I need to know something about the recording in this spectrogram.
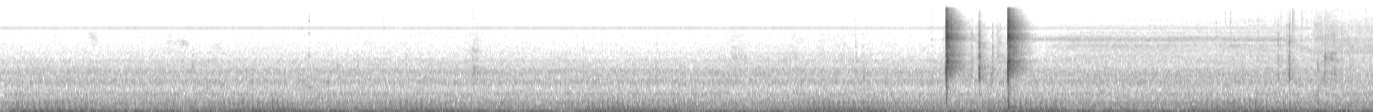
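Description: Low room hum, broken by two sharp clicks about half a second apart some seven seconds in, followed by a faint high thin tone for about two seconds.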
